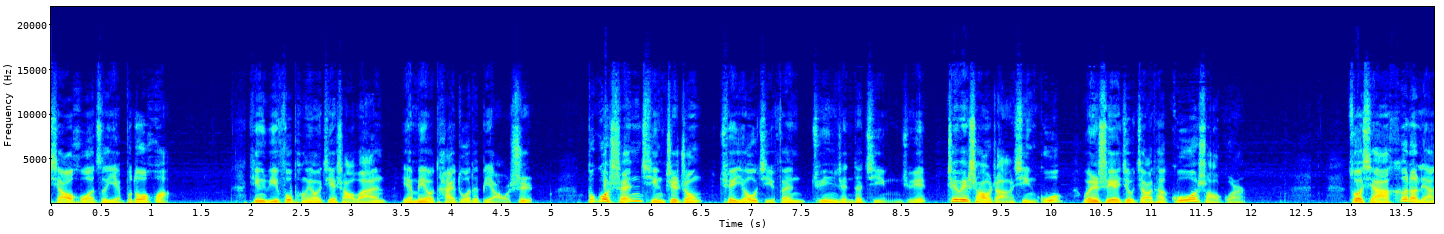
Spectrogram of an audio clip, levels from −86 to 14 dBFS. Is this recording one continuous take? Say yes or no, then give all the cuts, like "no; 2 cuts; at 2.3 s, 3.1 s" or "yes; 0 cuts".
no; 2 cuts; at 8.8 s, 10.2 s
